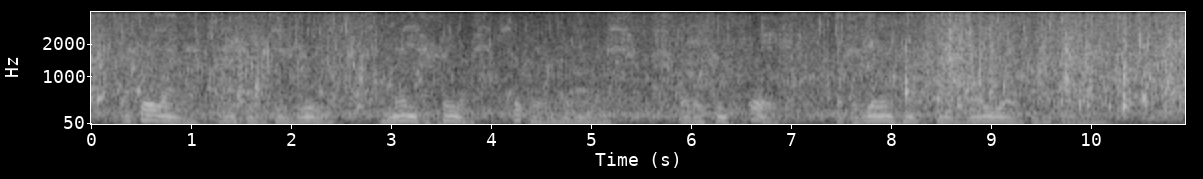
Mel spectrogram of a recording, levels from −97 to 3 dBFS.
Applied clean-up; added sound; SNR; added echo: none; Gull, seagull / Waves, surf; -4 dB; none.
